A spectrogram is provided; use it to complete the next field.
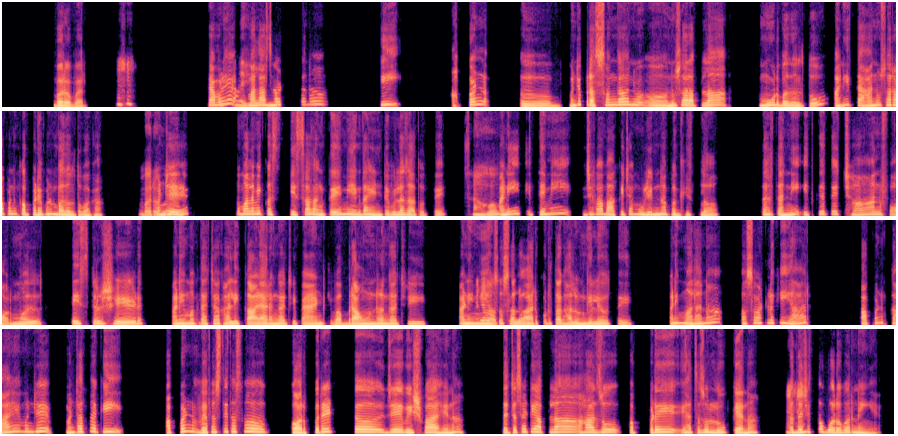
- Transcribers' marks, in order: tapping; chuckle; unintelligible speech; in English: "इंटरव्यूला"; in English: "फॉर्मल पेस्टल शेड"; in English: "कॉर्पोरेट"
- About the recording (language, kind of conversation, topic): Marathi, podcast, कपडे निवडताना तुझा मूड किती महत्त्वाचा असतो?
